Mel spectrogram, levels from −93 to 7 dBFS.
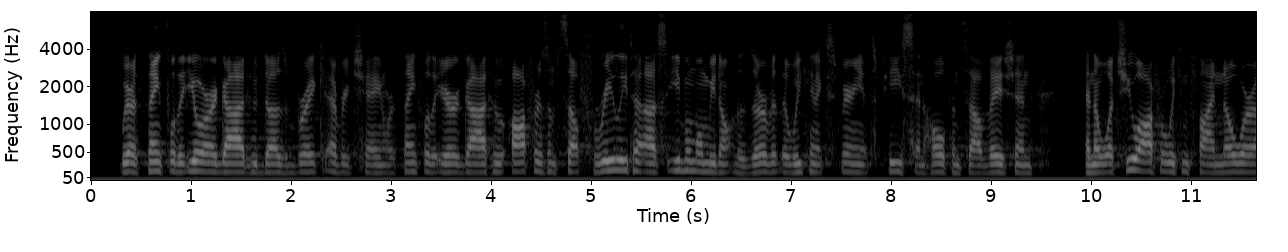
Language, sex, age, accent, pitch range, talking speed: English, male, 30-49, American, 145-180 Hz, 250 wpm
